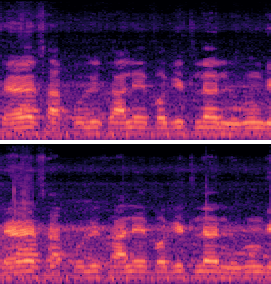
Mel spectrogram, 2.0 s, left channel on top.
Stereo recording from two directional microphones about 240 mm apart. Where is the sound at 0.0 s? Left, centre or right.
Centre.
